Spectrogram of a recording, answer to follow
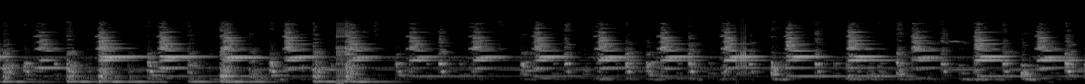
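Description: Temple bells rung rapidly for the aarti, struck about three times a second and ringing on between strikes. A low hum underneath stops about four seconds in.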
